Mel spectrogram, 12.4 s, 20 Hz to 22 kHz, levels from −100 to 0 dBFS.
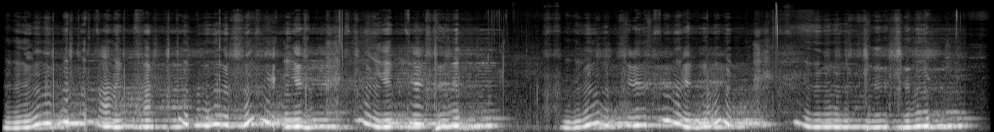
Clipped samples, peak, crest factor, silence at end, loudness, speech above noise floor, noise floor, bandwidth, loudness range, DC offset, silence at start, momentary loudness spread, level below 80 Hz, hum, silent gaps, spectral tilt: under 0.1%; 0 dBFS; 16 dB; 0.3 s; -16 LUFS; 39 dB; -54 dBFS; 9 kHz; 3 LU; under 0.1%; 0.05 s; 10 LU; -64 dBFS; none; none; -10 dB/octave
